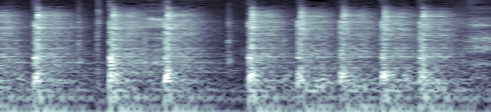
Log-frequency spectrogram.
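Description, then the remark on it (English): A steady series of about eight sharp hammer blows, evenly spaced roughly twice per second, each a loud knock over a continuous low background hum, with no voices. “and then I fucking grab my hammer and just”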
